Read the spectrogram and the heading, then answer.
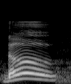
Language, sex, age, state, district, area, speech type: Punjabi, male, 18-30, Punjab, Gurdaspur, rural, read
